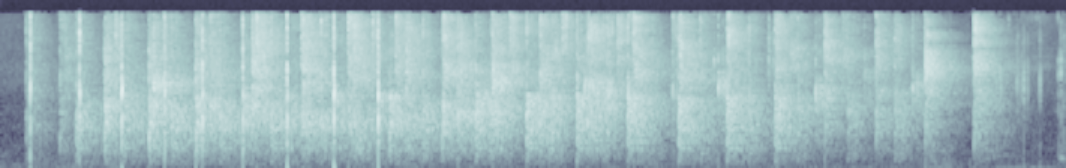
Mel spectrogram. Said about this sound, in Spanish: Si nosotros damos un fuerte aplauso al Eterno.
